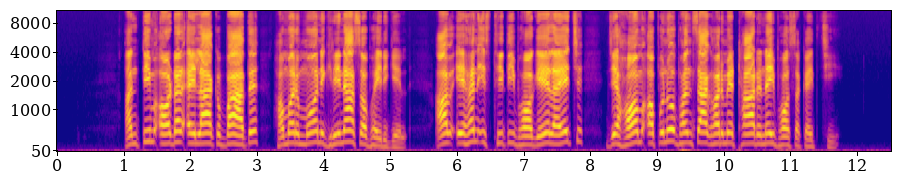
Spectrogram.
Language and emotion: Maithili, disgusted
